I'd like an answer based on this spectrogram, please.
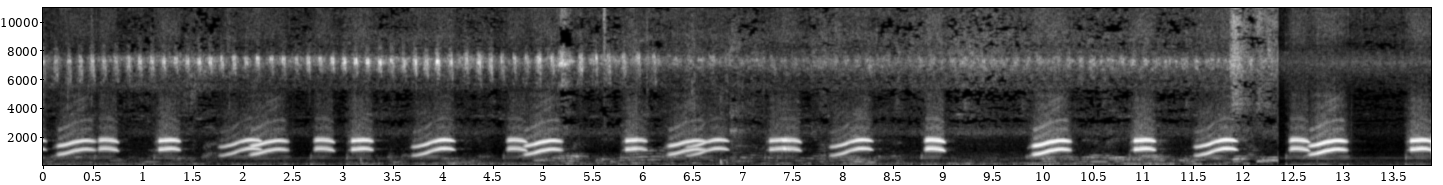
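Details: Rice field frog calls: a rapid, uneven string of rising, reedy croaks, often in twos or threes, with a persistent high-pitched whine underneath and a quiet pause near the end.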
